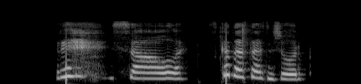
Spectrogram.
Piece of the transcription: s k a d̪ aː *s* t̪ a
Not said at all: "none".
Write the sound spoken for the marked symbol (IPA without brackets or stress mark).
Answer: s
